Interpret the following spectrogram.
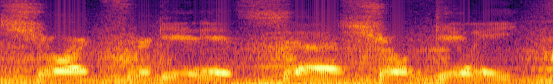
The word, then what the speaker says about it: Gilly: short forget it sure Gilly short for Gilbert and it rhymes with chili so that's kind of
